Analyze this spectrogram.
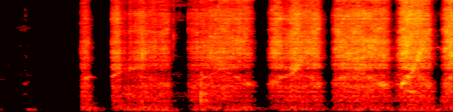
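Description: A hacksaw cuts in back-and-forth strokes.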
